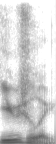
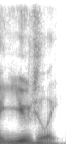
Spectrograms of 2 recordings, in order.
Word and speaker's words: usually: And teacher Paulo also tackled those long tricky words where we tend to just like swallow the middle syllables. Like usually. I always hear people say usually.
